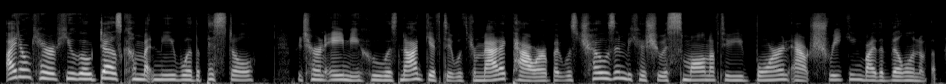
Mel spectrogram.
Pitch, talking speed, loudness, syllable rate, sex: 210 Hz, 255 wpm, -21 LUFS, 6.5 syllables/s, female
